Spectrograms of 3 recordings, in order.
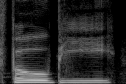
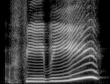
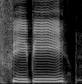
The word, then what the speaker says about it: Phoebe: Well, to answer your question, Little Red Riding Hood was a woman named Fobi. Phoebe. Fobibbe, isn't it? Phoebe. The O is silent because of the vowels.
